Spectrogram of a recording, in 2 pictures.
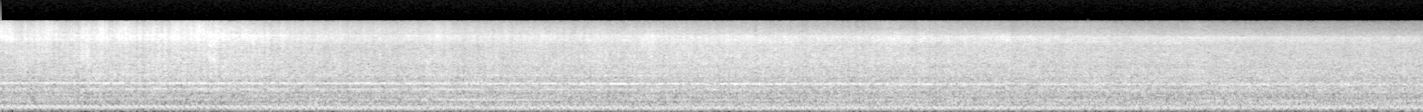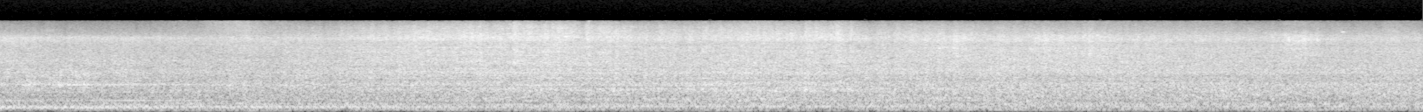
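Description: CSX diesel locomotives passing close by with their engines running, followed by a long string of intermodal well cars rolling past with a steady rolling noise. A steady high tone and the deep engine sound fade in the first half as the locomotives move off.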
